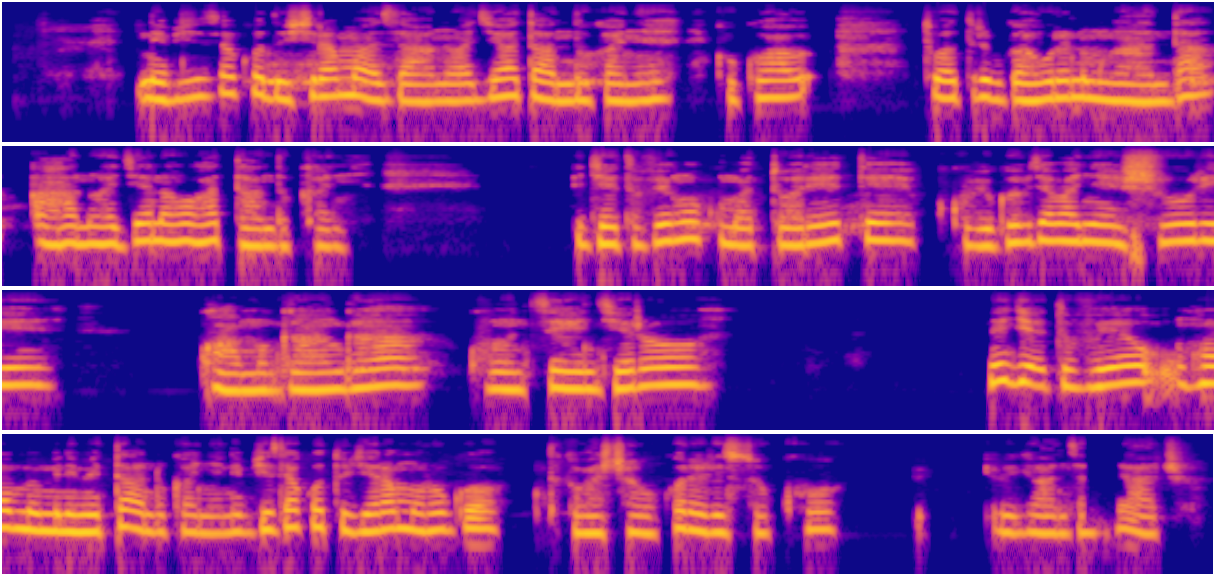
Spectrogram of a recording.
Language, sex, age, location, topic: Kinyarwanda, female, 25-35, Kigali, health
